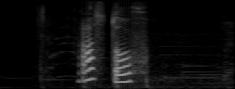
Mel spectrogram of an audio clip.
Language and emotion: Russian, neutral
